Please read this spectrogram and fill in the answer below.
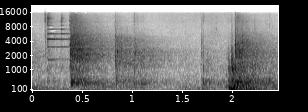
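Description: Backsword blades clash once just after the start with a short metallic ring, followed by a brief rush of noise. Near the end there is a sharp, heavy thump as a fencer's lunging foot lands on the wooden floor.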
